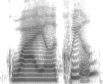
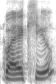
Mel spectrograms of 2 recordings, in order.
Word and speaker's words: Guayaquil: Um, Guayaquil, Ecuador. Does that sound Guayaquil. okay? Thank you. Guayaquil, Ecuador.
